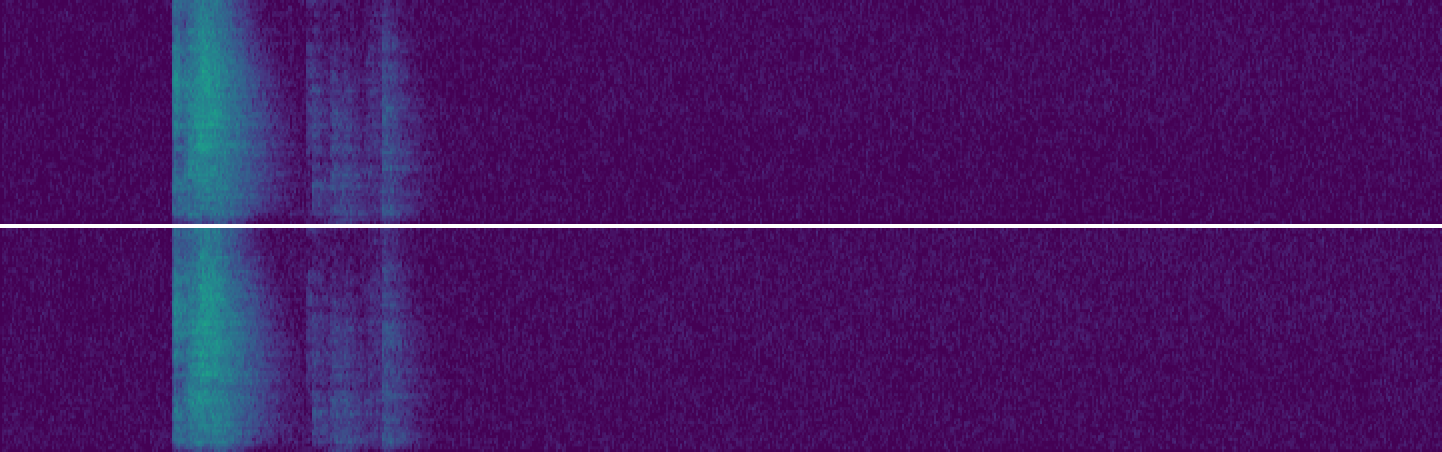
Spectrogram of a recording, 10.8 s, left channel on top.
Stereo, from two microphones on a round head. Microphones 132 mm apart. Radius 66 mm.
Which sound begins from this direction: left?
Tearing paper, at 1.3 s.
